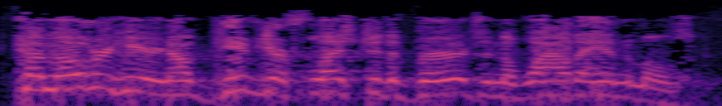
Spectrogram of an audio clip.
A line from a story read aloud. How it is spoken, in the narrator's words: Goliath yelled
